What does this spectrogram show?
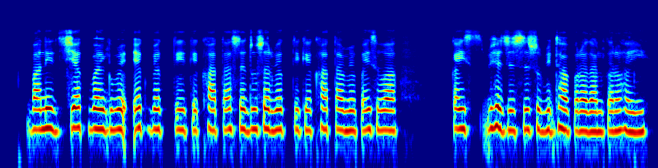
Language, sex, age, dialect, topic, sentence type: Magahi, female, 25-30, Central/Standard, banking, statement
